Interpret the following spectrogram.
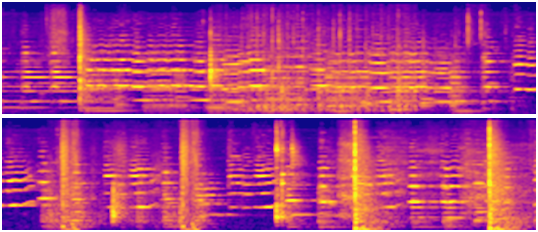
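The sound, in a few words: pummelling Tudor biscuit bread dough with a length of wood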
